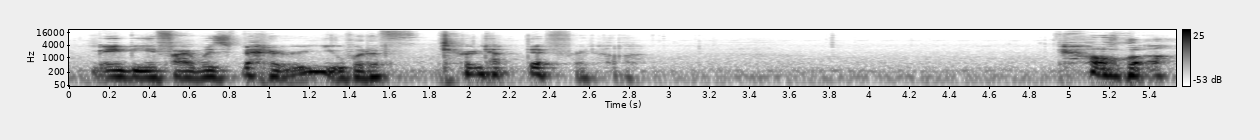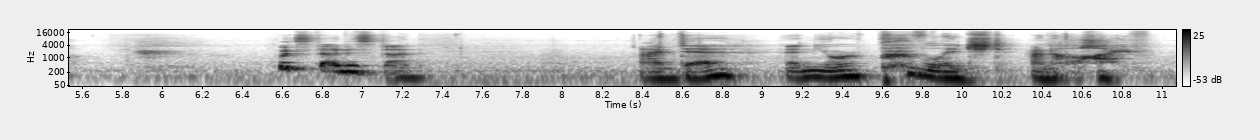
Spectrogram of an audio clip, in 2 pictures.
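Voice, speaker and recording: A man playing a vengeful undead older brother in an audio roleplay, menacing yet wounded, speaking in a theatrical, taunting way with drawn-out pauses. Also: mid-range voice, fairly bright tone, husky, full character voice. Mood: wounded, resigned. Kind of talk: scripted audio roleplay monologue addressed to the listener.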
